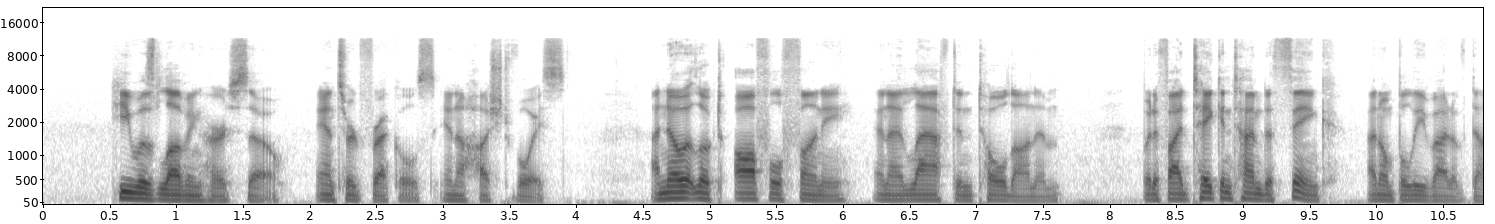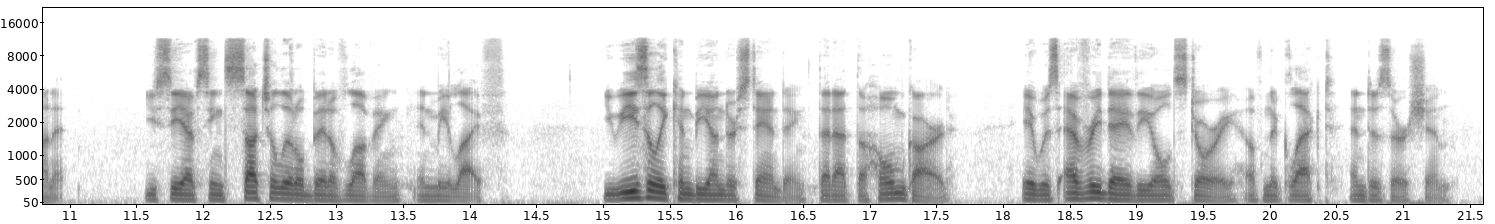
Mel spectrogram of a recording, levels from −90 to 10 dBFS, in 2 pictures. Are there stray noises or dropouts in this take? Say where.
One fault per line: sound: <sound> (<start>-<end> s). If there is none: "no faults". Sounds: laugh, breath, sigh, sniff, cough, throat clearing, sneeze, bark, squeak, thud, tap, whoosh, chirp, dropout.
no faults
